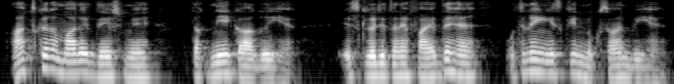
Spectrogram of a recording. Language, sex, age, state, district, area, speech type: Hindi, male, 18-30, Rajasthan, Jaipur, urban, spontaneous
